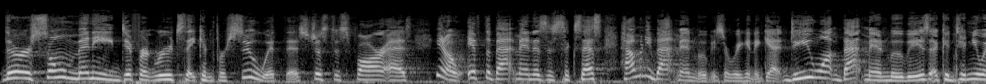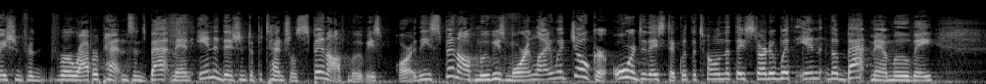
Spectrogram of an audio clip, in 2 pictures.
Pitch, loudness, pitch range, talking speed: 220 Hz, -19 LUFS, 195-260 Hz, 225 wpm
